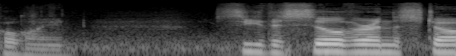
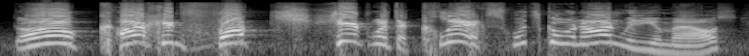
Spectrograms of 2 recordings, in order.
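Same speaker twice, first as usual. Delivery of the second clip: much higher, loud and slow raging curse; real rage at the clicking mouse; furious yelling; 12 dB louder, slower than usual. Real, not acted. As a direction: scream at the broken mouse. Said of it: "I'm getting so angry".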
